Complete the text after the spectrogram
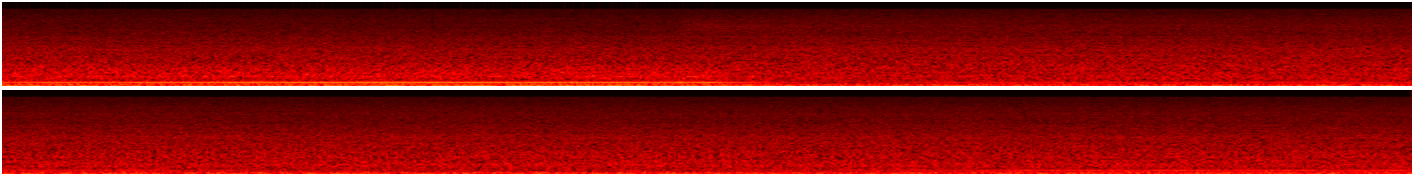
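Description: Air rushes past an aircraft in a steady low roar.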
